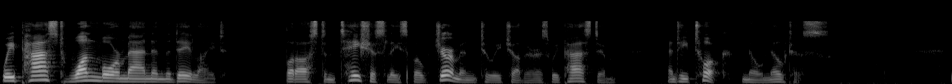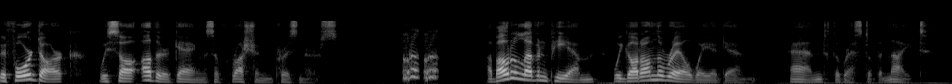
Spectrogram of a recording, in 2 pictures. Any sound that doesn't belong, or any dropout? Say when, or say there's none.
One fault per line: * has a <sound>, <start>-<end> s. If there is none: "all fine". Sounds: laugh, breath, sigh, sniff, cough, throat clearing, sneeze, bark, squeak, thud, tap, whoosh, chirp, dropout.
* has a laugh, 13.5-13.9 s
